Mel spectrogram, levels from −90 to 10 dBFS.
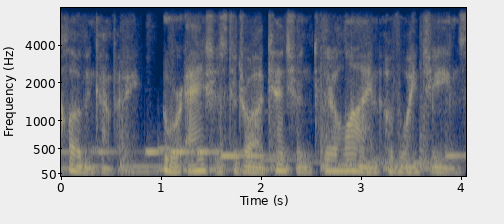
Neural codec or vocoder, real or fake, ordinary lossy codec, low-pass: none; real; Opus, 32 kbps; 7.2 kHz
